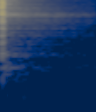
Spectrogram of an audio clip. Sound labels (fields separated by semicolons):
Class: switch; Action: being turned on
